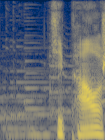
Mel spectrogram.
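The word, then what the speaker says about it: Qipao: Kipao schreibt man Q-I-P-A-O. Kipao.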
